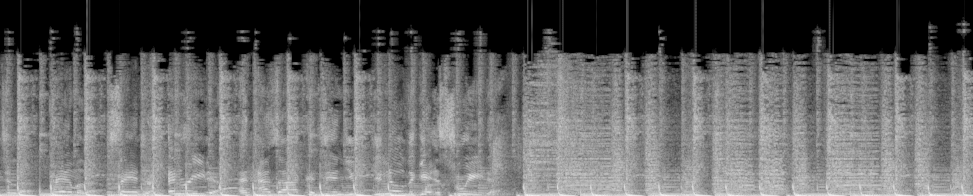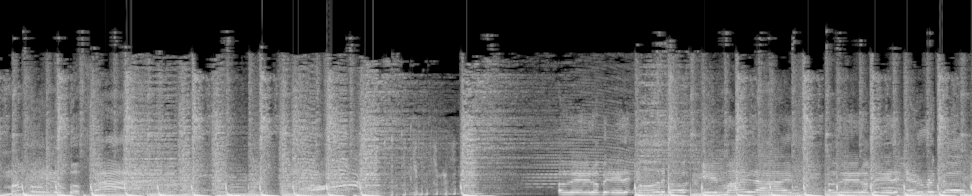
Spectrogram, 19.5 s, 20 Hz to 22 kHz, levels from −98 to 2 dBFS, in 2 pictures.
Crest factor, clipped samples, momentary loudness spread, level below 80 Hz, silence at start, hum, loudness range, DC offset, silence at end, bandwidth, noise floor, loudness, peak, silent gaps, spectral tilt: 10 dB; under 0.1%; 4 LU; -18 dBFS; 0 s; none; 3 LU; under 0.1%; 0 s; 18 kHz; -31 dBFS; -11 LUFS; 0 dBFS; none; -4.5 dB/octave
